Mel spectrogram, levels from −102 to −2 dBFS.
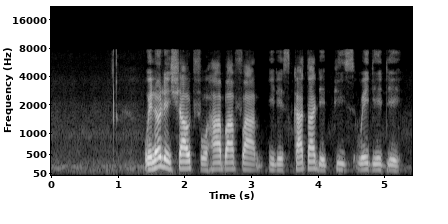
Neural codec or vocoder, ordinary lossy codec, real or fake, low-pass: codec, 16 kHz, 4 kbps, FunCodec, trained on LibriTTS, 50 frames a second; none; fake; none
